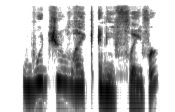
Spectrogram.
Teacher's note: When we say would you, the words blend together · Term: would you blend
